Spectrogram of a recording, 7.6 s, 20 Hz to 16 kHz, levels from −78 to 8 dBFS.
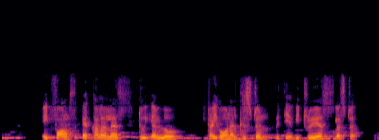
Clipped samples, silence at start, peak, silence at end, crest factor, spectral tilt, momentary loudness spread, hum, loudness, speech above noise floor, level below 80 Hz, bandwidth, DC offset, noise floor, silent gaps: under 0.1%; 0.05 s; -2 dBFS; 0 s; 16 dB; -6 dB/octave; 15 LU; none; -17 LUFS; 20 dB; -60 dBFS; 7.6 kHz; under 0.1%; -36 dBFS; none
